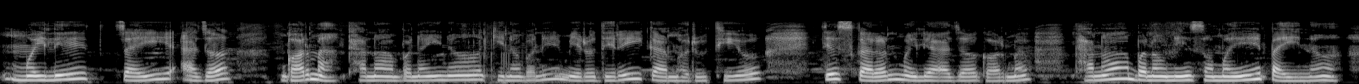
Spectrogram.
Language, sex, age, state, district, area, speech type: Nepali, female, 45-60, West Bengal, Darjeeling, rural, spontaneous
